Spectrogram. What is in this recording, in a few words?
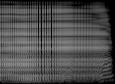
forest tree wood texture creaking; Bluezone Corporation; Nature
